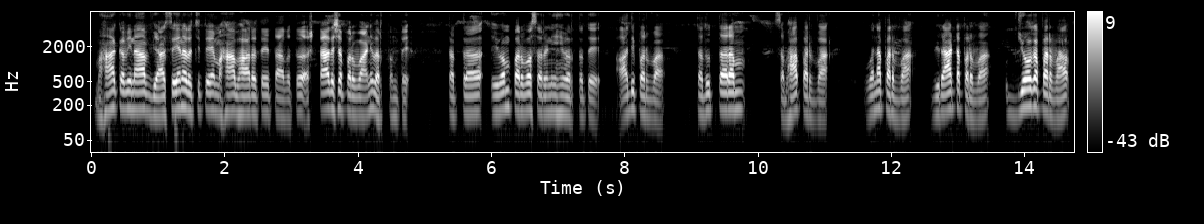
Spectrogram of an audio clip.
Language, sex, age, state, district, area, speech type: Sanskrit, male, 18-30, Karnataka, Bagalkot, rural, spontaneous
